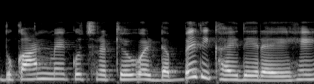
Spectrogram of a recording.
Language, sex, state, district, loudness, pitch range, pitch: Hindi, female, Bihar, Jamui, -15 LUFS, 210-240 Hz, 225 Hz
